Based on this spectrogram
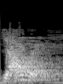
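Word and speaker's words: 亚 伟 (יהוה): 耶和华呢，他原来的名字啊，在希伯来文里面发音就是亚伟。我们这个地方用哈利路亚，亚呢是单音节，就是亚伟的第一个音节，用这个一个音节呢代表整个的字，让这个念的时候呢更加的简洁有力。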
